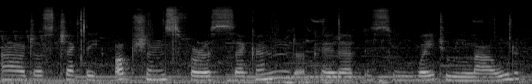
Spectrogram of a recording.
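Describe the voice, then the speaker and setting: A woman giving casual let's play commentary on a game, halting and muttering little asides to herself. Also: medium pitch. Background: video game music.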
